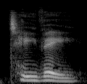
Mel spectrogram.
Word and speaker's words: TV: with a readon memory notice that each letter in the abbrevi ation is pronounced separately but the last letter is pronounced more strongly because it carries the primary stress so we say USA ASAP ABC and TV listen for another abbreviation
